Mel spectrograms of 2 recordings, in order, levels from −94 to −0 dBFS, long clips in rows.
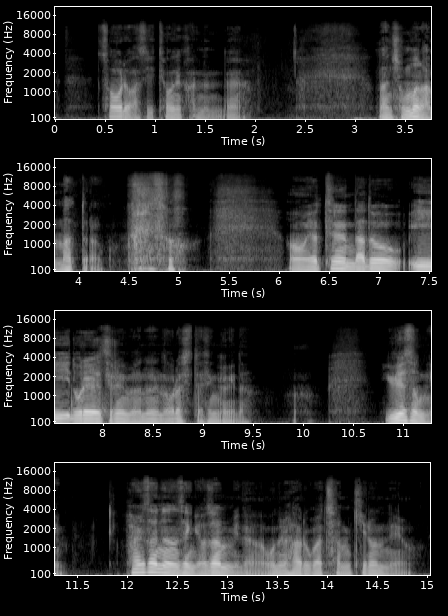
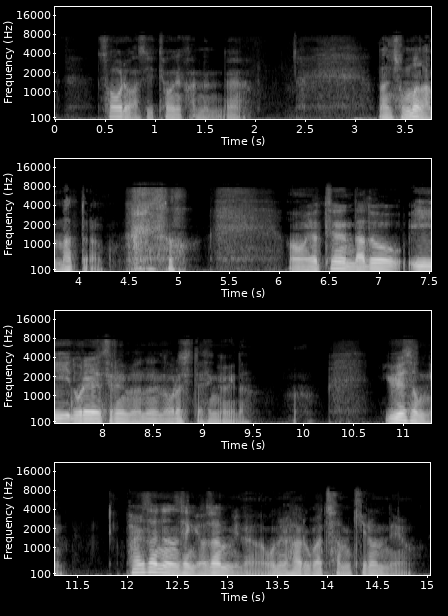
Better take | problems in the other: first | garbled, watery; badly; nothing above 7.5 kHz; slightly in the first

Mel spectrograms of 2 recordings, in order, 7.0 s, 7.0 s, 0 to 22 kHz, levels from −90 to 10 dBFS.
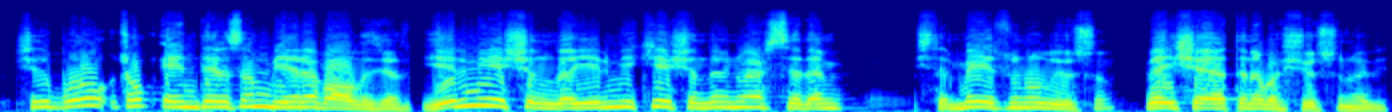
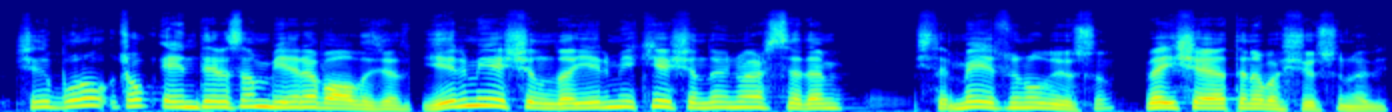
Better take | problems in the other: second | distortion; slight; 12% of the sound clipped

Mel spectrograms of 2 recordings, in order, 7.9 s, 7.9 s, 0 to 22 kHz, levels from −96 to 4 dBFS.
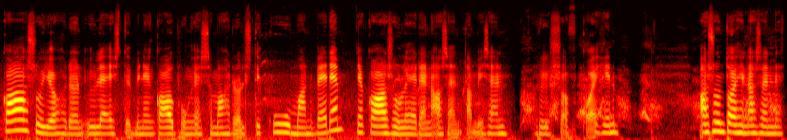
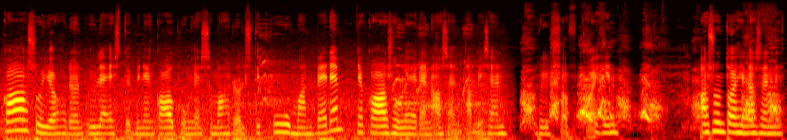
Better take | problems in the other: first | animal sounds; loud; throughout; 8 dB below the speech; faint in the first

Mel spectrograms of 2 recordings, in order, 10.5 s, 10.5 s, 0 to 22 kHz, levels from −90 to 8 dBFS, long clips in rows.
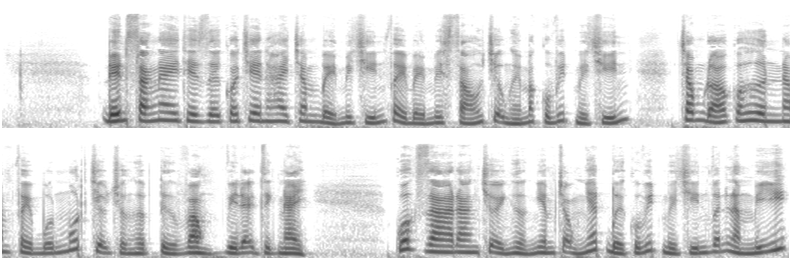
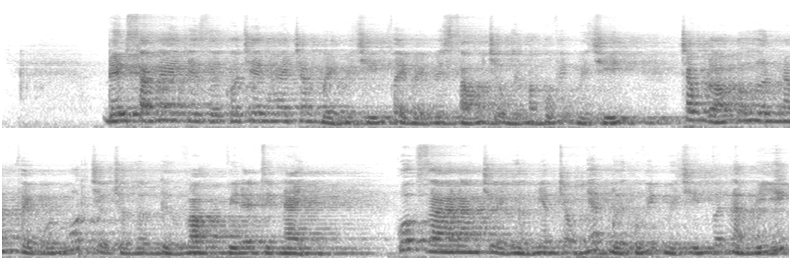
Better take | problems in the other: first | room echo; noticeable; dies away in 1.3 s // off-mic speech; somewhat distant

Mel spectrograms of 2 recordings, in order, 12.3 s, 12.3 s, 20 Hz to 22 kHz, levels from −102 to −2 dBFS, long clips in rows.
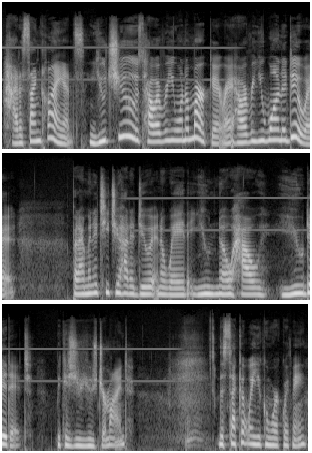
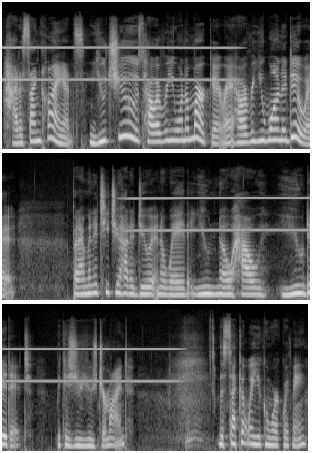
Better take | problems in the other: first | high-pitched whine; loud; until 3 s and from 5.5 to 11 s; 6.5 kHz, 6 dB below the speech; faint in the first

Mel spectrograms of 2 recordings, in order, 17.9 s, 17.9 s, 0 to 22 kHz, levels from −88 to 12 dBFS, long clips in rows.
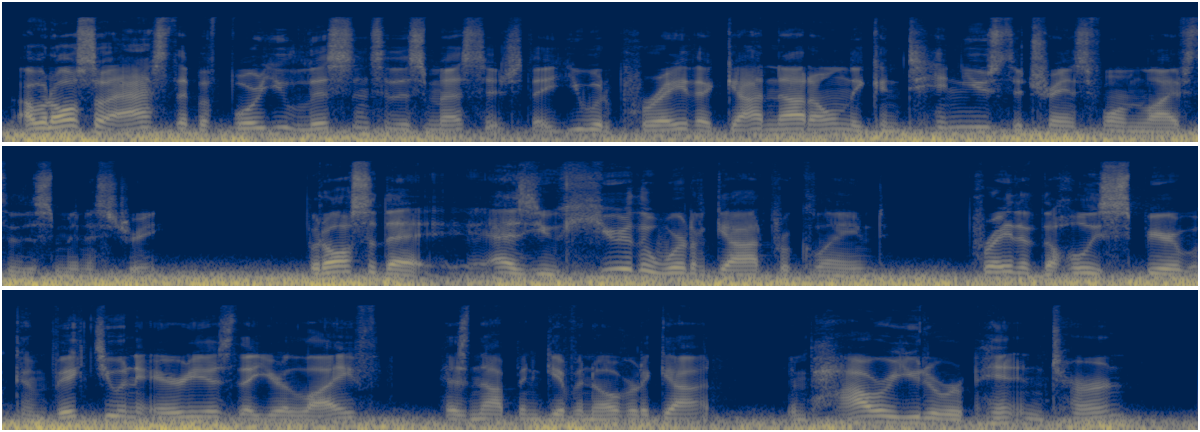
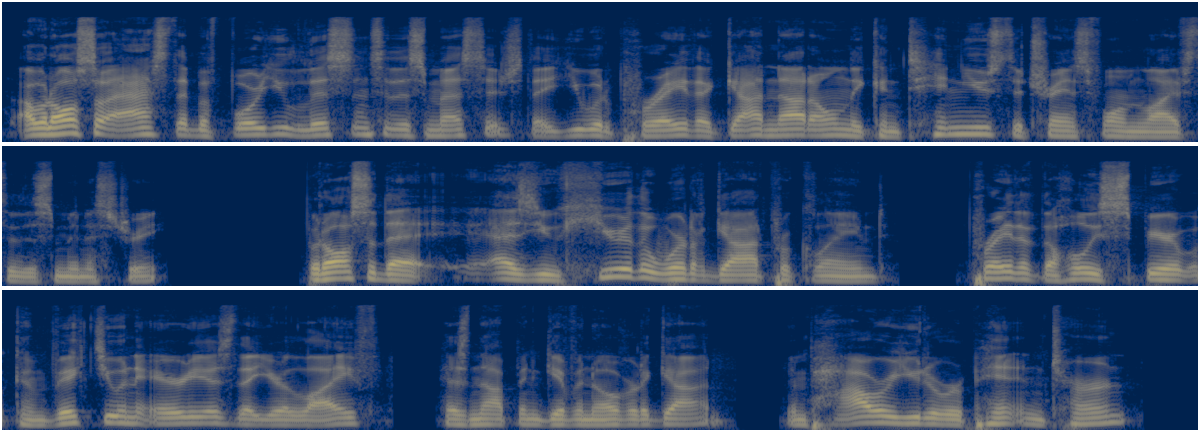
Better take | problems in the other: second | low rumble; loud; throughout; 9 dB below the speech

